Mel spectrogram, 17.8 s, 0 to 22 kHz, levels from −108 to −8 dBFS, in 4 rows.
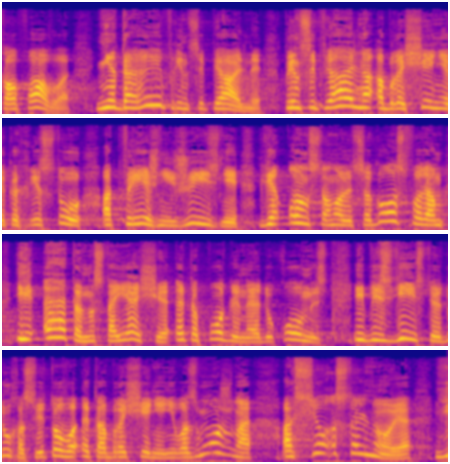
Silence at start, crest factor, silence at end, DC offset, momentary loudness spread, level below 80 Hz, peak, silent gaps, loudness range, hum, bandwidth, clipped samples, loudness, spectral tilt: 0 s; 18 dB; 0 s; under 0.1%; 8 LU; -54 dBFS; -2 dBFS; none; 3 LU; none; 17 kHz; under 0.1%; -21 LUFS; -4 dB/octave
